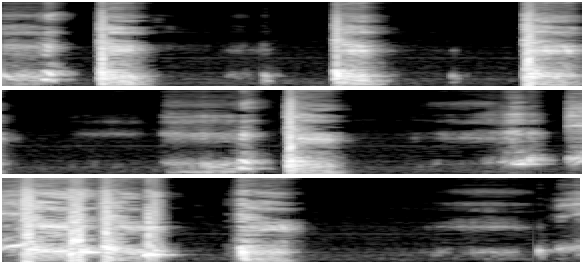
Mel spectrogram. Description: a compilation of a girl’s nasty hacking cough from a chest cold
